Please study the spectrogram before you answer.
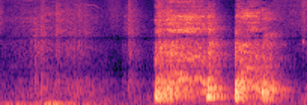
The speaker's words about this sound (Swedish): Ursäkta, jag hostar, men jag har varit sjuk i mer eller mindre en vecka ju.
